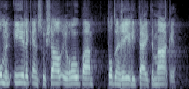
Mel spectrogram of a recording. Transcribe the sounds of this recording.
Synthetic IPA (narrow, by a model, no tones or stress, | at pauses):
ɔmənɪːɹləkɛnsoʃaːlˠøːrowpaː | tɔtənrejalitɛjtəmaːkən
